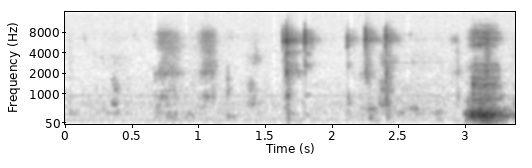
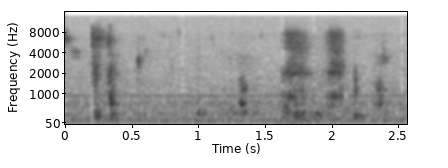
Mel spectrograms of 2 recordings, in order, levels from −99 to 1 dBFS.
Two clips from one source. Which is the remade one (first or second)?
first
